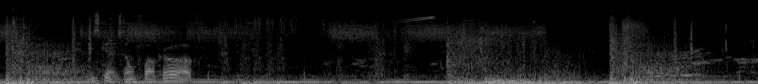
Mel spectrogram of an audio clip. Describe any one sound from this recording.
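Plasma bolts fire in rapid bursts.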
